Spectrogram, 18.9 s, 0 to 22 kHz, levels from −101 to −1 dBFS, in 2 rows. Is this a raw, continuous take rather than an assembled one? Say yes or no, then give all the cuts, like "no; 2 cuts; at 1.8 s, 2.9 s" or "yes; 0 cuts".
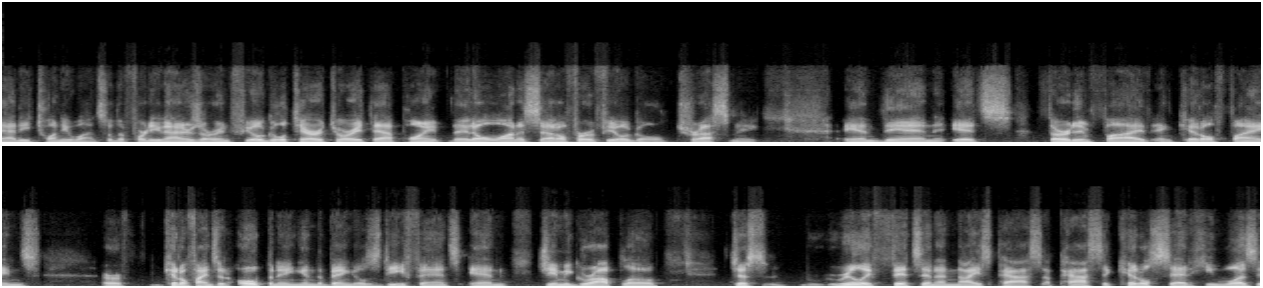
yes; 0 cuts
